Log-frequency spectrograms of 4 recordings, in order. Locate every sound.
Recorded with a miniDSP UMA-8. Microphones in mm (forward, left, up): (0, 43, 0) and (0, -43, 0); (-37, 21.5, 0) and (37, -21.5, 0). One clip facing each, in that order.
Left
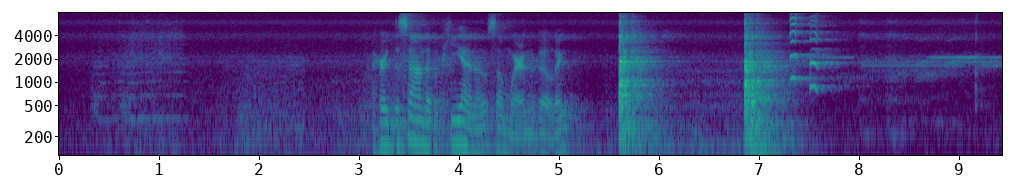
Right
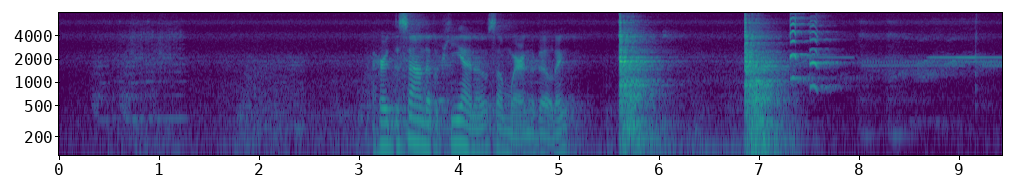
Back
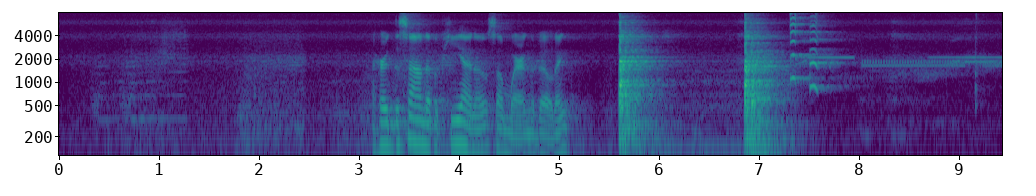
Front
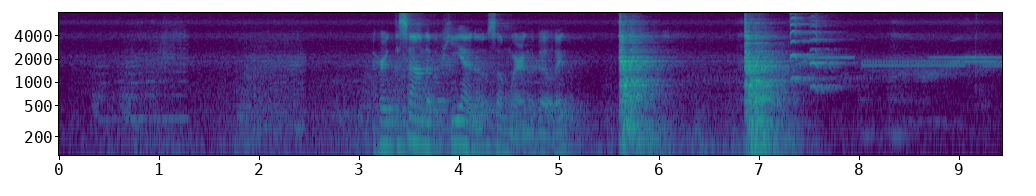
3.1 s a man speaking: 175° left, 0.8 m
5.6 s hammering: 125° left, 4 m
7.3 s a squeak: 145° left, 1.2 m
